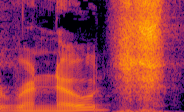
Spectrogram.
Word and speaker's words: Raynaud: And so usually if if somebody has Renaud's syndrome or Raynaud's syndrome, they're saying you pronounce it Raynaud Raynaud's syndrome.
